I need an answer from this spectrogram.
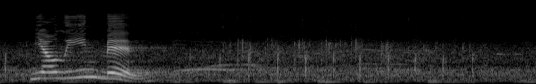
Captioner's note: cheering and applause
